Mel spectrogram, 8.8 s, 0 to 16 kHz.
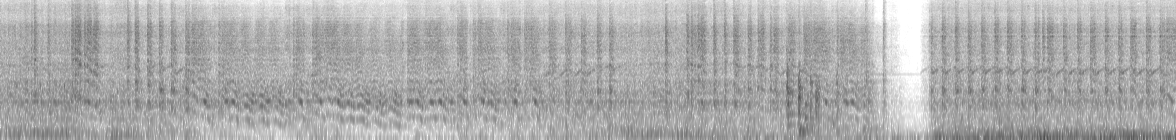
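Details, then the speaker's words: Datsun 260Z that wouldn't start, on its first start attempt with plugs in after spark was confirmed, throttle worked by hand. A steady starter churn with brief catches that never pick up into running. Cranks, won't start; the carburetors were later rebuilt. "Disappointing, but not unpredicted."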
